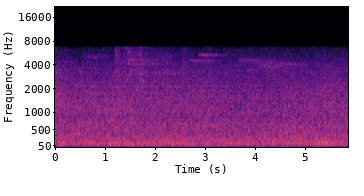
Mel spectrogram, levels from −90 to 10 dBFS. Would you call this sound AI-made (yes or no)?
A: no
